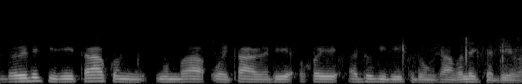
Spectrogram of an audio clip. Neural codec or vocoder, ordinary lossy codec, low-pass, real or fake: none; none; 3.6 kHz; real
